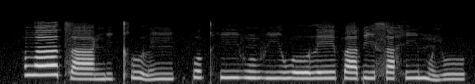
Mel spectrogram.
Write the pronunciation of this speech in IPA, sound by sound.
β aː˦ t͡s aː˨ ŋ i˨ kʼ u˦˨ l ĩ˦ | p o˦ kʰ iː˦ v ũ˦ v iː˦ w oː˦ l eː˦ p a˦ ɗ i˦ s a˦ h iː˦ m ũ˨ j u˦

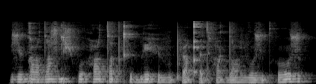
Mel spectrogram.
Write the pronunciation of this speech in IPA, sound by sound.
z ʏ ɡ ʊ j ʏ dˤ ɛ z ɡ i ʃ f o h ɔ tˤ ʏ d kʰ ʏ b e h ʏ v ə pʼ ɯ qʼ i d h ɔ ɡ dˤ ɛ j v o z ʏ pʰ o z

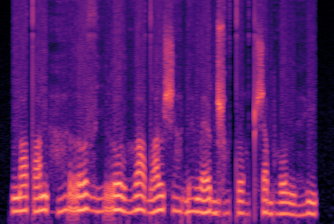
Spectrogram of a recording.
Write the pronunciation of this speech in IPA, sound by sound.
n ə˞˧˥˧ tˤ ɛ˥˨ n h a̤˧˥˧ r ɤ˧˥˧ z i̤˧˥˧ r o˥˨ l ɦ ɤ˥˨ dˤ i˧˥˧ l ʃ a̤˥˨ ɠ ɛ̤˥˨ w ɛ˧˥˧ ɖ͡ʐ o̤˧˥˧ tˤ l ɛ̤˧˥˧ tˤ ʃ ɤ˥˨ b ɦ o˧˥˧ n ɛ̤˧˥˧ j

